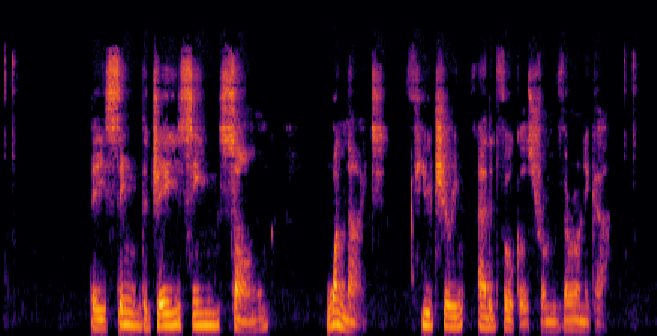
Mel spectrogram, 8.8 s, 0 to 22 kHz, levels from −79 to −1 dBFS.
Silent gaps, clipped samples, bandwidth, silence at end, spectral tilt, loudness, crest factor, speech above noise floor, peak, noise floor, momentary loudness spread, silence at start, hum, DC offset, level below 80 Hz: none; under 0.1%; 13 kHz; 0.3 s; -3.5 dB/octave; -18 LUFS; 18 dB; 52 dB; -2 dBFS; -70 dBFS; 21 LU; 0.15 s; none; under 0.1%; -58 dBFS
